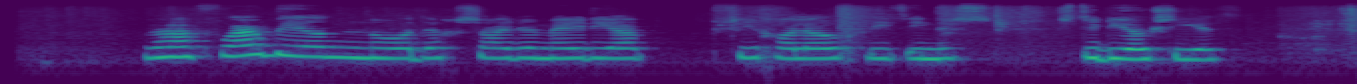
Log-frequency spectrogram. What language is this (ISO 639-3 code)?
fry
